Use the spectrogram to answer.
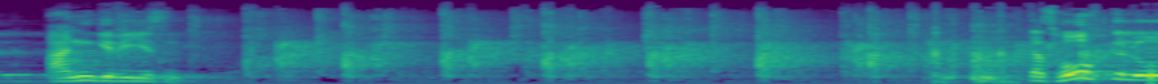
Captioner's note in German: Beifall AfD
